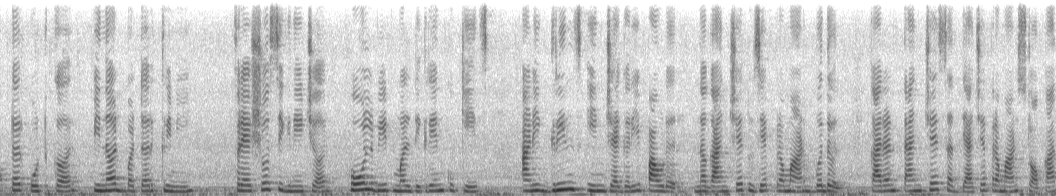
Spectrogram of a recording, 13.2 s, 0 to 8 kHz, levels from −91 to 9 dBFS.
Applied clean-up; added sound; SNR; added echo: none; none; none; none.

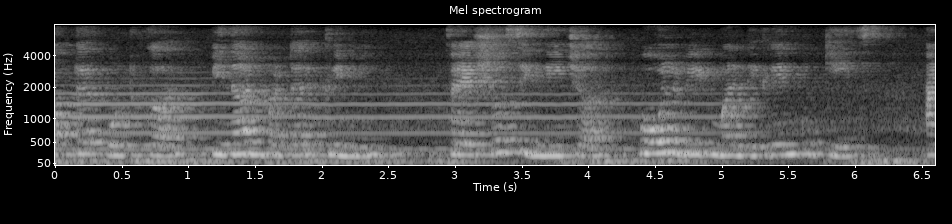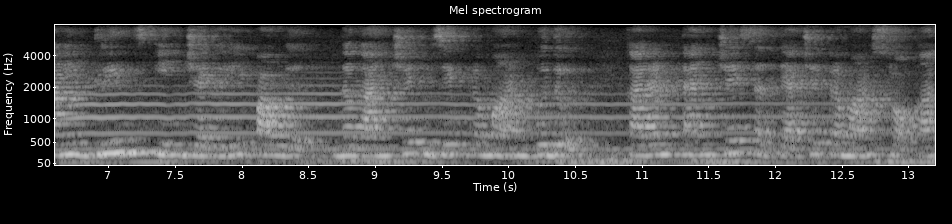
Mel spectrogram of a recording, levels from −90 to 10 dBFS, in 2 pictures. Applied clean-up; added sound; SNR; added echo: none; Trumpet; 12 dB; reverberation time 0.7 s.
